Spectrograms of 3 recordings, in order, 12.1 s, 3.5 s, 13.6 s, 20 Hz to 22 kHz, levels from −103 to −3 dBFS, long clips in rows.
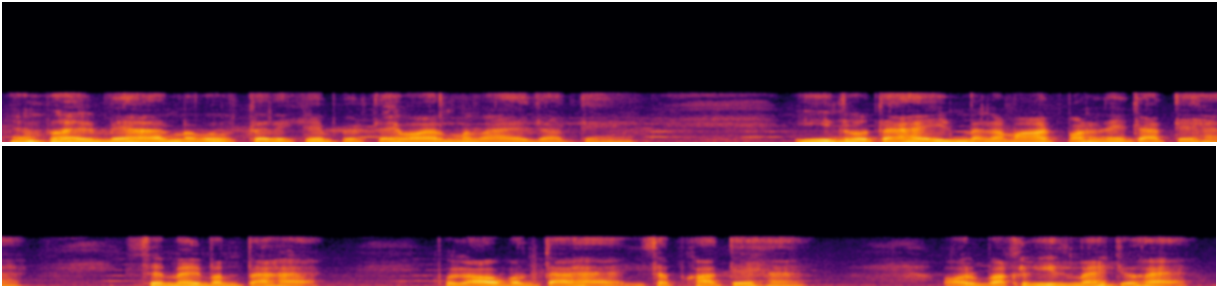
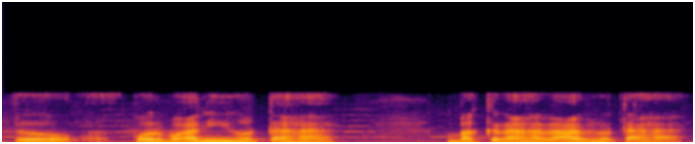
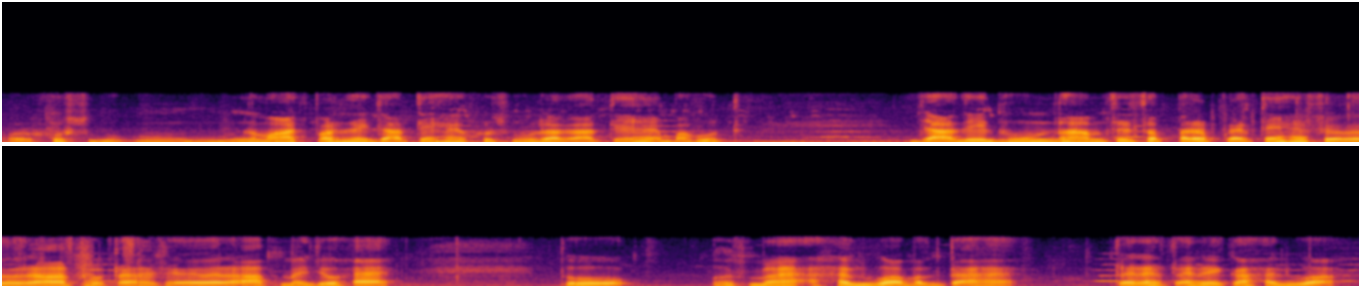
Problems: background sounds at intervals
